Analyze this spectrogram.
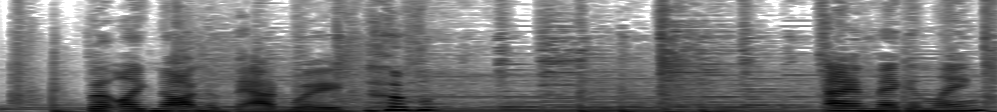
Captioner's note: laughs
